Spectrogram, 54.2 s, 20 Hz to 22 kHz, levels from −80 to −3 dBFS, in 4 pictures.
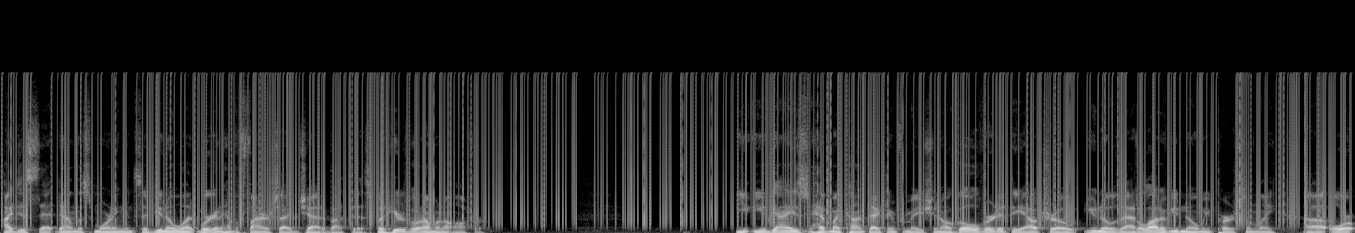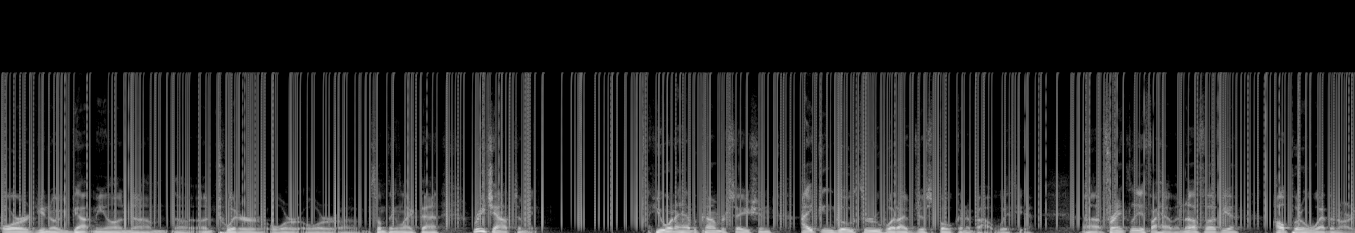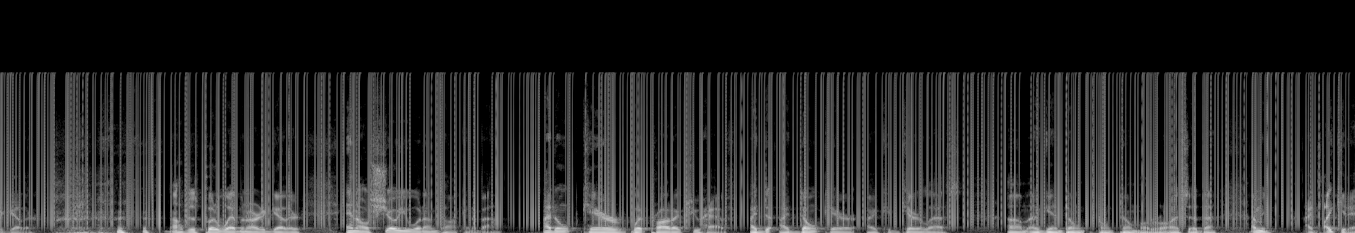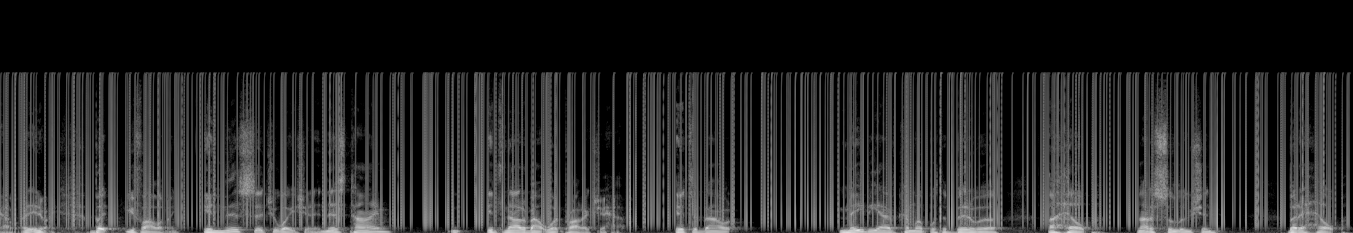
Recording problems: crackle, like an old record; loud; 8 dB below the speech

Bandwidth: 15 kHz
